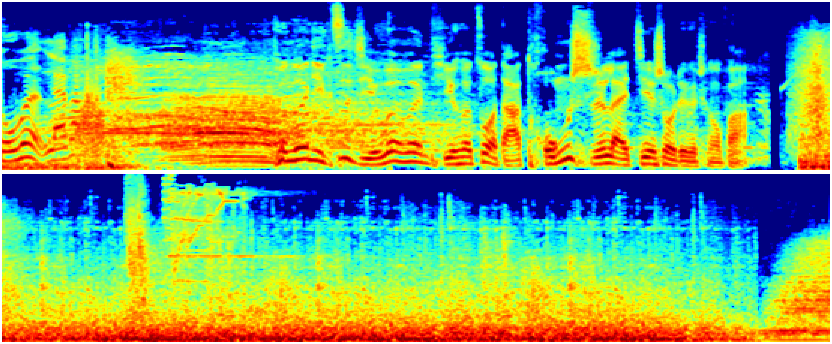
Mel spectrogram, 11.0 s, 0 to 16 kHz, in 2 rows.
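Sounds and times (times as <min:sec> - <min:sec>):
deep noisy rumbling: 0:07.2 - 0:11.0.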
